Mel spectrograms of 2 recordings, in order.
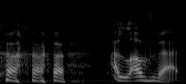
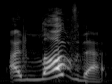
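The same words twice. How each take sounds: First: Quiet, slow, laughing under the breath; soft chuckle. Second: Much louder, emphatic; loud delight. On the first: Preacher delighting in a definition, soft laughing. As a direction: savour it with a little laugh. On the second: Preacher repeating his favourite definition, loud delight. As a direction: proclaim "love" out loud. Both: Real, not acted.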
